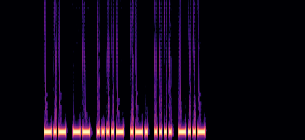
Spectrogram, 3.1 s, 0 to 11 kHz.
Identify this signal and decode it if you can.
Morse code, heard as a keyed tone, about 52 wpm, 700 Hz. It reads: KM4RHX
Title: USA Call Signs - 6 Characters - Repeated 3x - 50wpm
